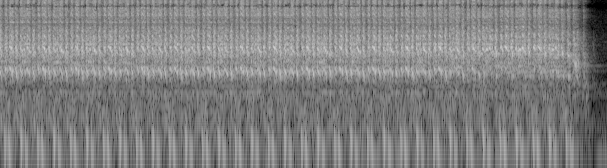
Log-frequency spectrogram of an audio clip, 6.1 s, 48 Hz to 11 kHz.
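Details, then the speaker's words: 1996 Honda Magna 750 VF750CD after new spark plugs, coolant refill and battery charge, cranking on choke: steady starter cranking at about three turns a second with no firing, then it stops; cranks but won't start. "Let's start cranking. Trying. Trying, but not firing. She's trying. You can hear it."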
